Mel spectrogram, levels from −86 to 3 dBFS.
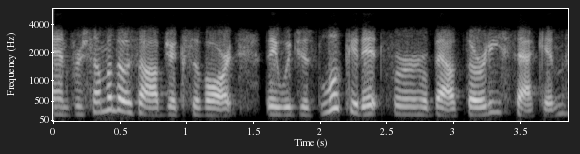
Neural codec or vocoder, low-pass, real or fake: none; 5.4 kHz; real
